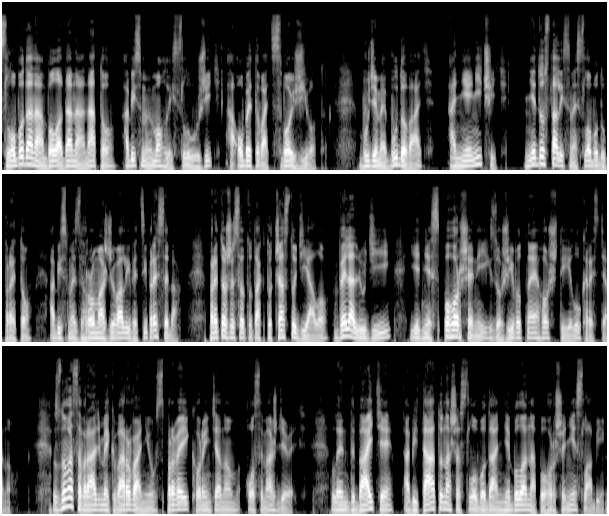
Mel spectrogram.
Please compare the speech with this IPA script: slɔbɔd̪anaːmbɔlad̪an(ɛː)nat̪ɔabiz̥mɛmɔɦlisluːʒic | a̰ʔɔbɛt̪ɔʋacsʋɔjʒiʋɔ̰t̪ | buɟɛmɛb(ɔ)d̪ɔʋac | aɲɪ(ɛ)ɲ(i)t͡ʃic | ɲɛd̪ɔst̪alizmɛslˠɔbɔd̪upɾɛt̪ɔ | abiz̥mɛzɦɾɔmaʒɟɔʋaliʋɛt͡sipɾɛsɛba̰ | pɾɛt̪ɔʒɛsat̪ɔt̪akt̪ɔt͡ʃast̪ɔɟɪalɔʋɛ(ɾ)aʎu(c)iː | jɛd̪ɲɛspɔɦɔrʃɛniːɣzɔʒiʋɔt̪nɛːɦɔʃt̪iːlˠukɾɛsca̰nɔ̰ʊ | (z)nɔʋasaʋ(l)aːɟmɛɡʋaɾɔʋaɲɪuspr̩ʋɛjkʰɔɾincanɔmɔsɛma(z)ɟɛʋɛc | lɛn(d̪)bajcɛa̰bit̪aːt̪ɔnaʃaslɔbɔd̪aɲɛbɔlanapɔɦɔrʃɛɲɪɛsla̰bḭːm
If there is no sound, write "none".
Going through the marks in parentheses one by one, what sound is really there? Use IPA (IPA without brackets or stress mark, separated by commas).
aː, u, ɛ, i, ʎ, ɟ, z, ɾ, ʒ, d̪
